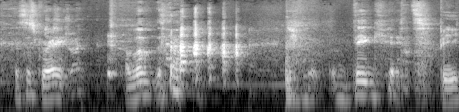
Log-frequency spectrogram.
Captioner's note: laughs; laughing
